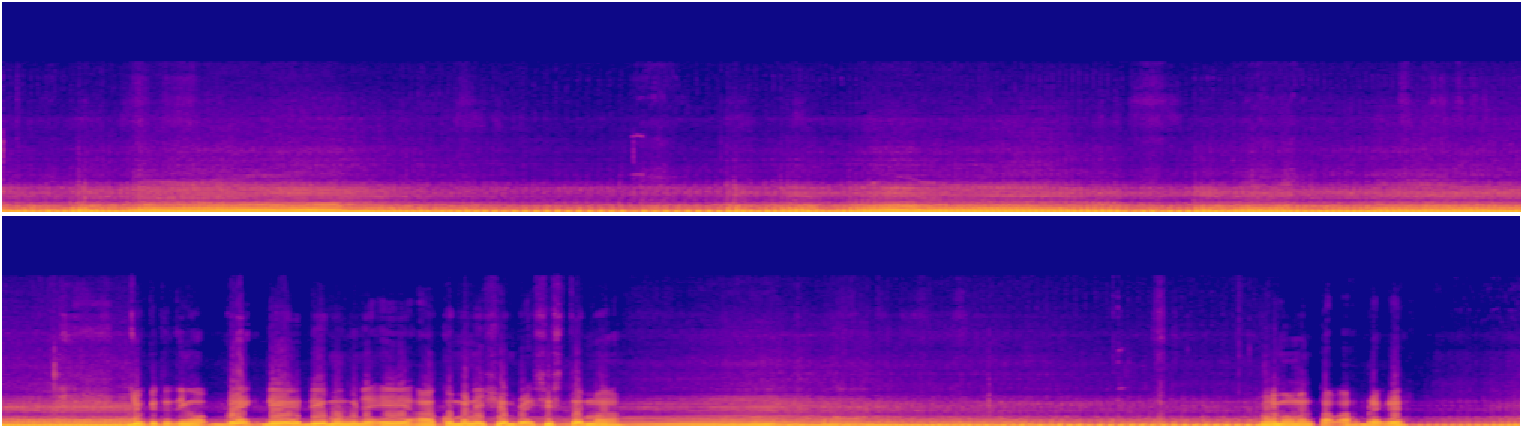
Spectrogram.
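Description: A motorcycle engine idles and revs as the bike rolls slowly along.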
